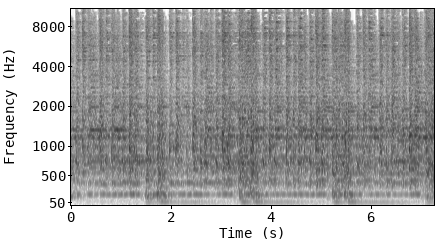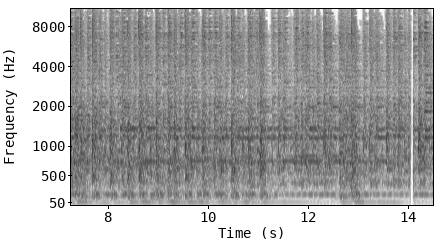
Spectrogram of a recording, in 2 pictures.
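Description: Temple aarti music: drums and other percussion struck in a fast, steady beat over a held low tone.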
